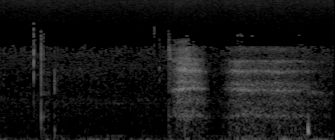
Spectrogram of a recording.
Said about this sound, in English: Sorry. Just me breathing into the mic.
